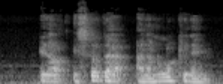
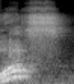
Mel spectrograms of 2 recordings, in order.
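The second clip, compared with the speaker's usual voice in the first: a high, loud burst of agreement; excited yes; 8 dB louder than usual. Real, not acted. Agreeing eagerly with the interviewer, loud high excited yes.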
